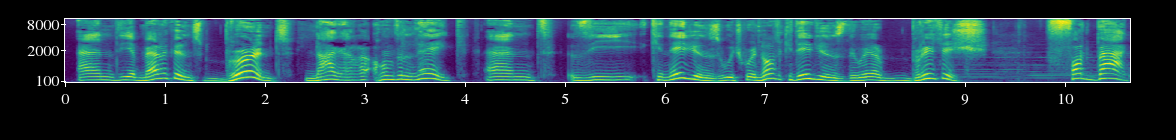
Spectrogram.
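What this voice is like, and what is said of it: Speaking in a put-on accent. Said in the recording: “What is this new accent that you're doing?”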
